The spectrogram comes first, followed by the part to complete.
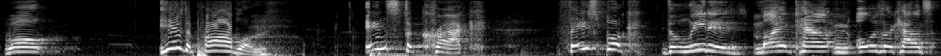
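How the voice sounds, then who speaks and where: A man's voice: high voice, animated, takes it slowly, long pauses. A middle-aged man from Brooklyn, telling a rambling story on a live stream, swearing freely and laughing between words. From Brooklyn, New York. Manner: laughs often mid-sentence, heavy swearing, repeats words as he talks.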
